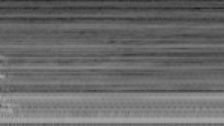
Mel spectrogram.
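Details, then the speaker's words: Former tanker truck now flatbed, switch flipped before cranking: steady loud fixed low-pitch electric buzz, the low air pressure warning sounding before air builds; buzzer cuts off once air pressure rises. "okay there's that buzzer let me push the clutch"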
